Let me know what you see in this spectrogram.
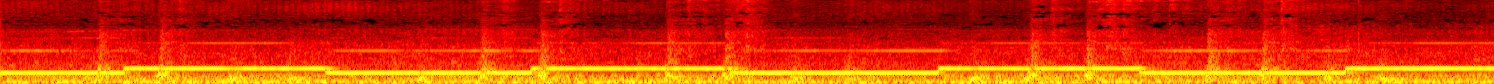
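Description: Passenger train coaches passing close by, the wheels rumbling and clicking over the rail joints. Over it a level-crossing warning alarm sounds two alternating tones, switching pitch about once a second.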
